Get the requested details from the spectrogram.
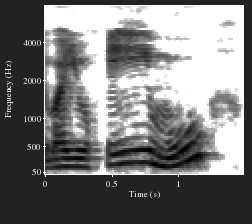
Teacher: वाव मद्दा हो रही है, तो यहाँ पे एक अलिफ या फिर दो हरकत के बराबर खींचेंगे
